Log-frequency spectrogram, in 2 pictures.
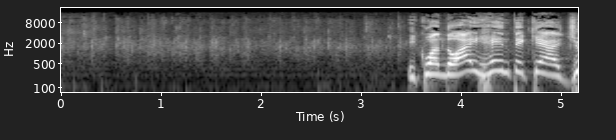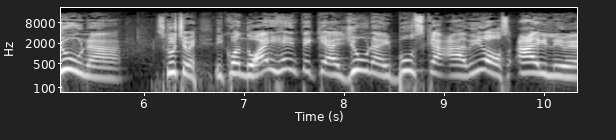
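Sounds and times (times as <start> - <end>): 
audience applauding: 0.0 - 6.5
speech: 3.5 - 10.3.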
